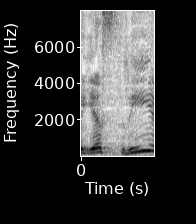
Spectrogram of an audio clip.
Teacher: را جو ہے یہ باریک پڑھی جائے گی, سافٹ پڑھی جائے گی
